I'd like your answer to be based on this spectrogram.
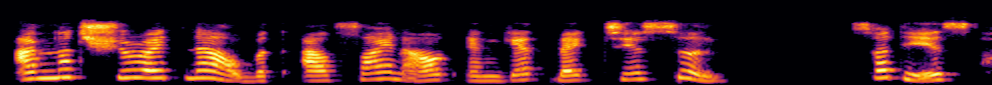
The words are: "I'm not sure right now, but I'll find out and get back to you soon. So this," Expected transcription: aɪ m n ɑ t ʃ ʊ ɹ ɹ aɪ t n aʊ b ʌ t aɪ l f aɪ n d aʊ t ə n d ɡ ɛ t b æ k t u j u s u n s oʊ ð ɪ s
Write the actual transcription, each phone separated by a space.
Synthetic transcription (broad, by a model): aɪ m n ɑ t ʃ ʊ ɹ ɹ aɪ t n aʊ b ʌ t aɪ l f aɪ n aʊ t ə n ɡ ɛ t b æ k t u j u s u n s oʊ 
